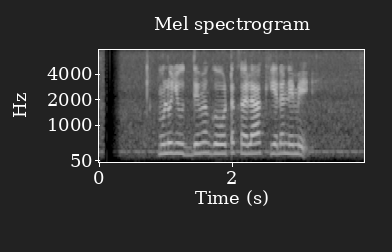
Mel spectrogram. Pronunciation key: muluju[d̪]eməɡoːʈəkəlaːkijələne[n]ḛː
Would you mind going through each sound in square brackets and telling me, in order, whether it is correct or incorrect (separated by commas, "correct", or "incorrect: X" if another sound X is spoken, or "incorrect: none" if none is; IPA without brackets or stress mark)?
incorrect: d̪ː, incorrect: m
